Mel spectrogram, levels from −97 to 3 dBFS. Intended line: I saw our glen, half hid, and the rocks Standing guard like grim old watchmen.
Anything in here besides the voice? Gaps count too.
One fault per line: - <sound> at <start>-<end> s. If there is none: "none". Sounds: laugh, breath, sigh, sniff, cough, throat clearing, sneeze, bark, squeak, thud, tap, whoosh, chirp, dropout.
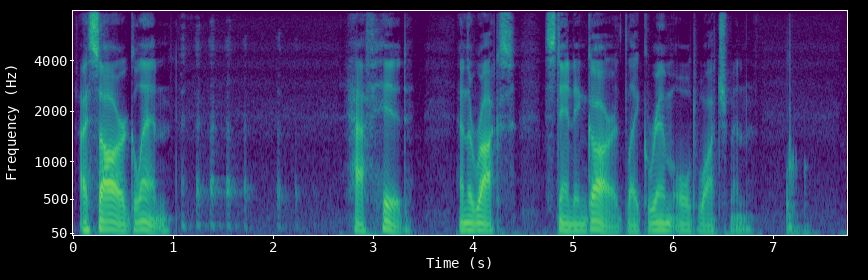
- laugh at 1.1-2.6 s
- thud at 7.1-7.5 s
